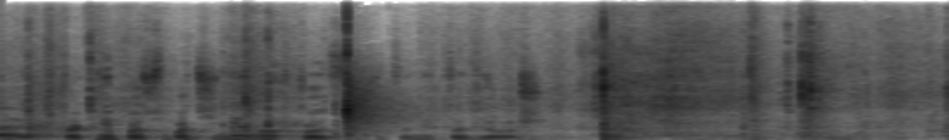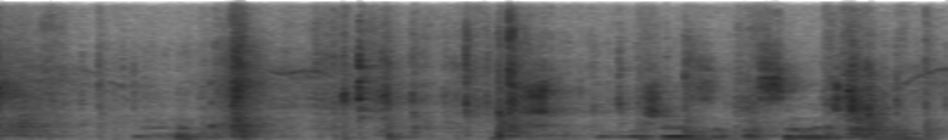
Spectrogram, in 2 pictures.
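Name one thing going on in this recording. Cardboard scrapes and rustles as a box is torn open.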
